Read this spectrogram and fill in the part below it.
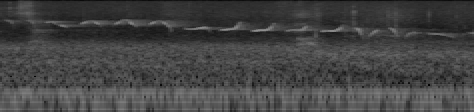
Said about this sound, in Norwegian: Hva for en så koselig fuglelyd og skikkelig fin eh, bakgrunns... En eh, slik fin kulisse rundt oss her, da.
